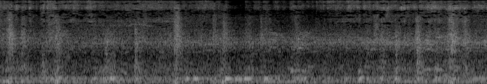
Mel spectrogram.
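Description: Indian Railways passenger sleeper coaches of an arriving express rolling past. The wheels give a steady rumble, with irregular clicks over the rail joints.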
